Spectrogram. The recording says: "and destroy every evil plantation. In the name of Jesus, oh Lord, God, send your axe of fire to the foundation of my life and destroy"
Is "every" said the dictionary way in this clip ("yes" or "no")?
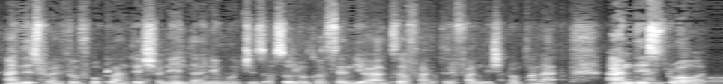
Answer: no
